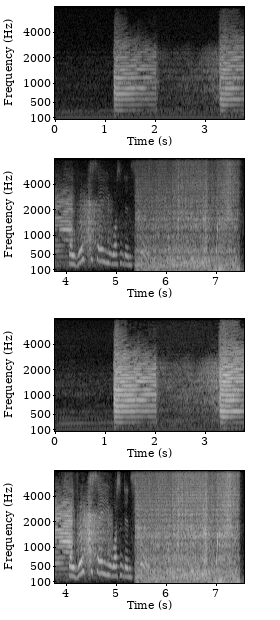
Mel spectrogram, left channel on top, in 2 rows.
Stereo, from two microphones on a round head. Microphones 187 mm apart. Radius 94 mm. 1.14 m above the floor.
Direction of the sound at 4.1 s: 55° right (ahead or behind).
